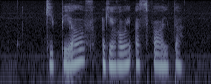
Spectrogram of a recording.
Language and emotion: Russian, neutral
